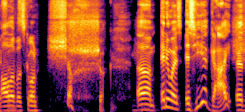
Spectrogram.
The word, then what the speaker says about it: Shugg: Shug. Like I want to say Shaw, but I keep hearing people say Shug. Tyler Shugg.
